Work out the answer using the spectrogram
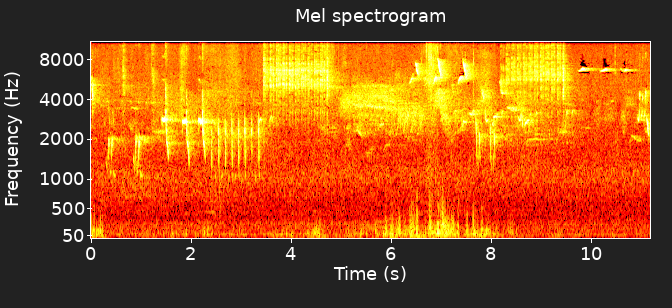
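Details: Singing common nightingale in bushes: a burst of fast repeated sharp notes opening the phrase, then high thin whistles and softer chips, while low rumbling noise grows louder in the middle.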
